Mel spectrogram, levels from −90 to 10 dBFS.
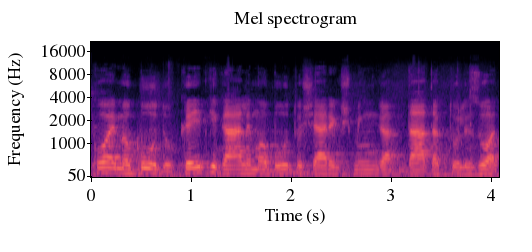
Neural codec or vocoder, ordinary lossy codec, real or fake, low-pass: none; AAC, 64 kbps; real; 14.4 kHz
